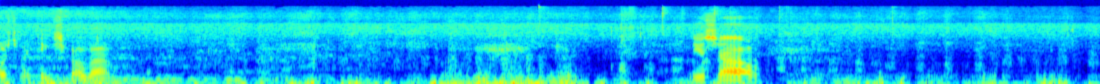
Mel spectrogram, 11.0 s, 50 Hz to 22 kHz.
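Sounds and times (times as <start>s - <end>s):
dog panting: 0.5s - 11.0s.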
